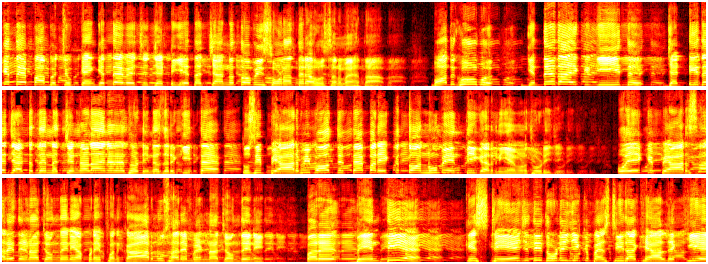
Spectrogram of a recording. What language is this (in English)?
Hindi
